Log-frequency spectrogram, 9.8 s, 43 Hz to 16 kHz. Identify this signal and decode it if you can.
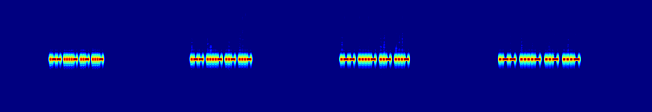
Morse code, heard as a keyed tone, about 57 wpm, 700 Hz. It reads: W4UV W4UV W4UV W4UV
